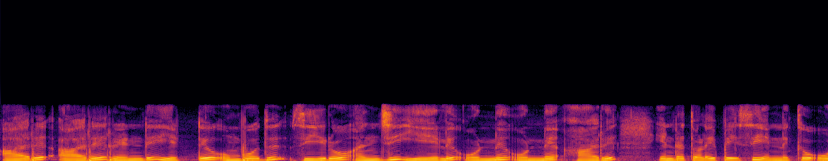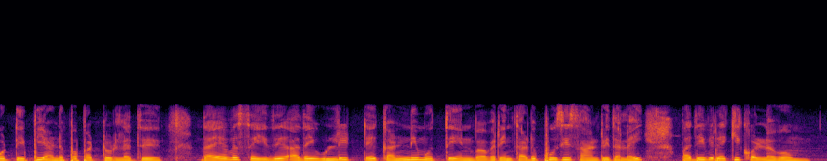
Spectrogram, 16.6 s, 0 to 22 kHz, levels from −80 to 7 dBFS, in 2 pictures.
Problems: none marked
